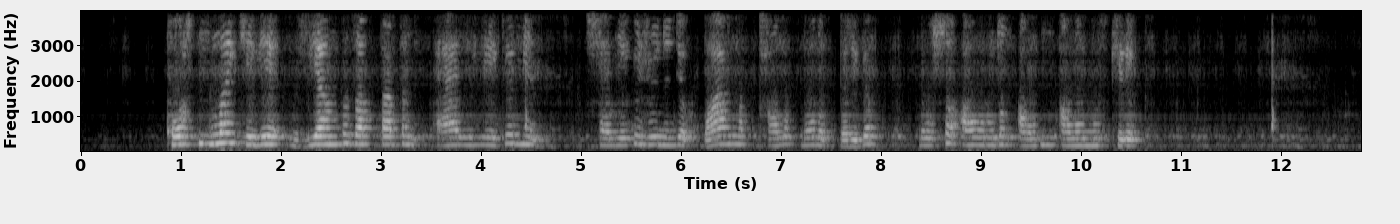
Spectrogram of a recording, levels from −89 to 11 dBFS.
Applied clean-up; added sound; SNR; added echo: neural separator model SepFormer DNS4.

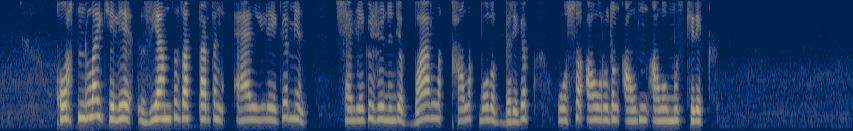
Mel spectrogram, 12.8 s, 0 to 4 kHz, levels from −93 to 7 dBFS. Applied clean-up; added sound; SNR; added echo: none; none; none; none.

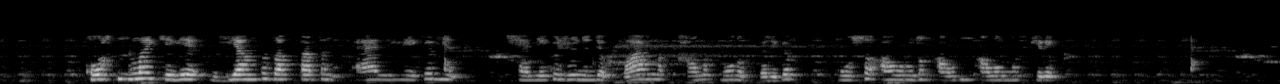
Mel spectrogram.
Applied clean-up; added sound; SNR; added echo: classical method WPE with log-MMSE.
